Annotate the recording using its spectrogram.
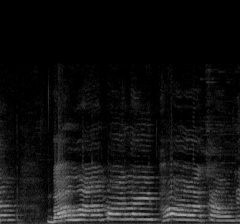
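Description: A woman singing a line of a Nepali dohori folk song in a high voice, breaking off briefly near the start and then holding long, wavering notes.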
